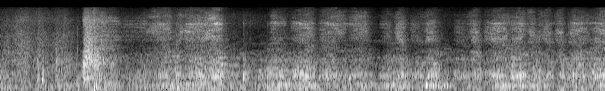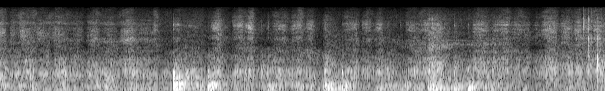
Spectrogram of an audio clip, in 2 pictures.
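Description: A marker squeaks and rubs across a whiteboard during a physics lesson, irregular scratchy strokes and taps continuing throughout, close and fairly quiet with no talk.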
